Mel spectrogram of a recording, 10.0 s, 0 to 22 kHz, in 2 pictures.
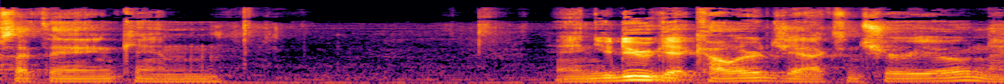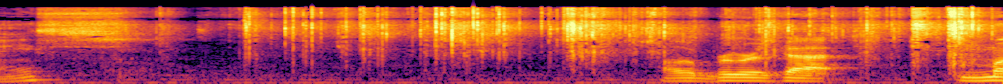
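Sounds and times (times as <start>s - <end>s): foil wrapper crinkling and tearing: 5.8s - 10.0s.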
